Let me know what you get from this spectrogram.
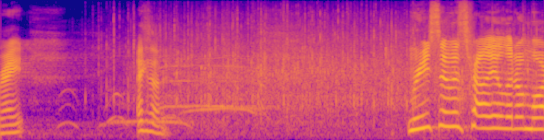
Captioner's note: applause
